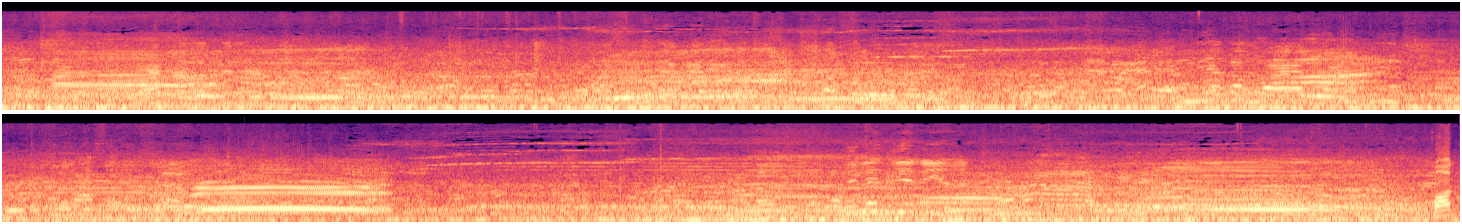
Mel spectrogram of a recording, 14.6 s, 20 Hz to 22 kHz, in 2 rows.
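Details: Sahiwal bull calves among 24 bought by a farmer in Jessore on 12 September 2025. Several drawn-out, arched moos rise and fall roughly every four seconds over steady crowd chatter and low rumbling background noise.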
